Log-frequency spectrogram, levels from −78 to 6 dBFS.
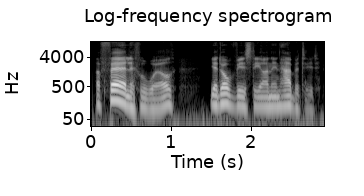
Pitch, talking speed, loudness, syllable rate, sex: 125 Hz, 145 wpm, -19 LUFS, 6.0 syllables/s, male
